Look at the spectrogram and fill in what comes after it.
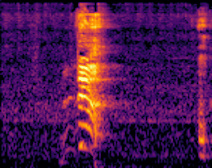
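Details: Hiccups: a single abrupt voiced hiccup, then the start of another short catch of breath, while someone laughs at the person hiccupping.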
